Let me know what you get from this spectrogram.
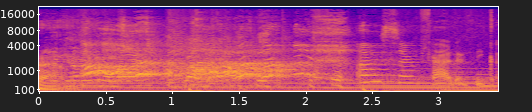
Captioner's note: laughing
